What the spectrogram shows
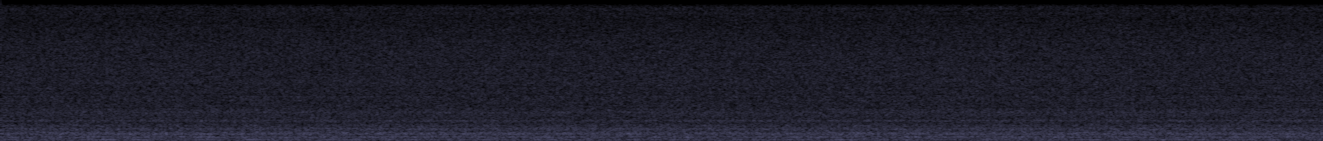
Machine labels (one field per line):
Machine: fan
